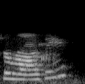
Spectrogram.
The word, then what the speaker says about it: Chiurazzi: And then how do you pronounce your last name appropriately? Chiurazzi. Chiurazzi. Thank you very much.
